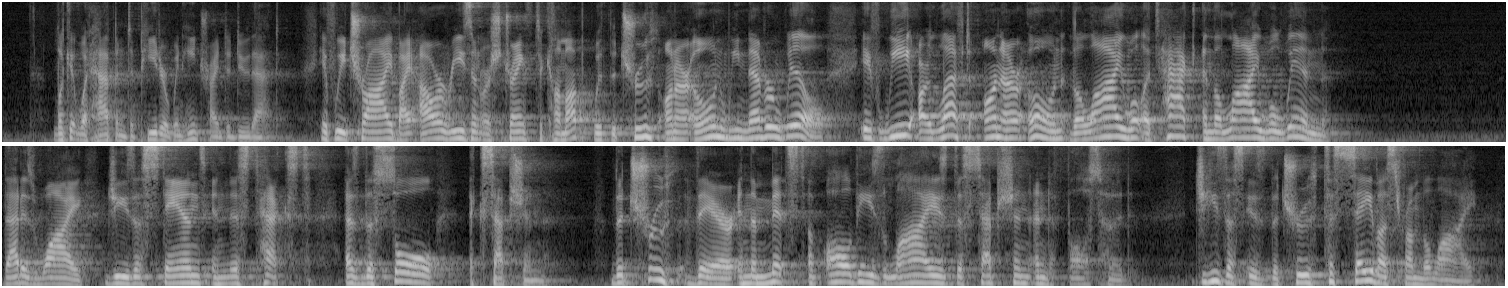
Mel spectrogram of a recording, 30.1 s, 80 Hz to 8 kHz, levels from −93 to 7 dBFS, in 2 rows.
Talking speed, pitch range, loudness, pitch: 165 wpm, 130-170 Hz, -21 LUFS, 145 Hz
